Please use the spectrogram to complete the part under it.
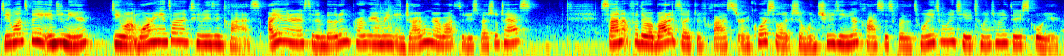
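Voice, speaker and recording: A woman's voice: on the high side, quick pace, slight background noise. A young woman anchoring scripted school morning announcements at a desk microphone. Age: teens to young adult, high school student. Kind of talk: scripted news announcements read to camera. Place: small studio at a desk. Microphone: desktop microphone.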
